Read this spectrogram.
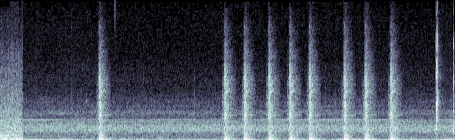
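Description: Game menu clicks tick quickly as items are scrolled through.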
